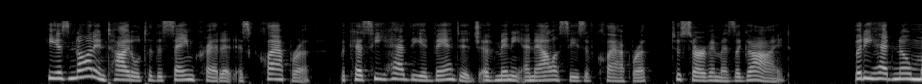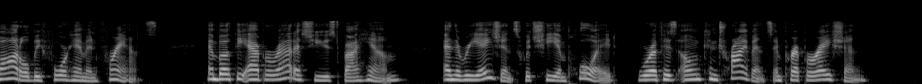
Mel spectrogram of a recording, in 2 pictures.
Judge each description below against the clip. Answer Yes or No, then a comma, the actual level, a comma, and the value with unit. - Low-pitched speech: No, high, 210 Hz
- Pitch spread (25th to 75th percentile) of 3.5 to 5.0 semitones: Yes, average, 4.1 semitones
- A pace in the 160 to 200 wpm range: Yes, average, 180 wpm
